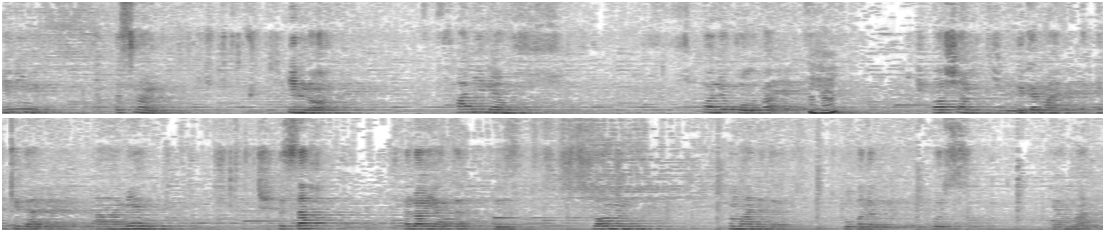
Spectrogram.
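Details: Man introducing himself in Uzbek with long pauses between words; stuttering reportedly treated without medication; stuttering.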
